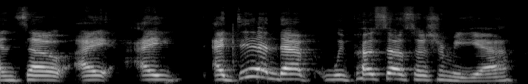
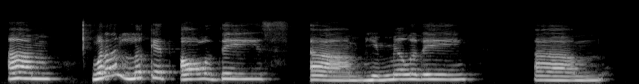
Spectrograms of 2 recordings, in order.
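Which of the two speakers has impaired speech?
The first: chronic lyme disease; multiple symptoms, body deteriorated; improved, can walk; voice and speech unclear.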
